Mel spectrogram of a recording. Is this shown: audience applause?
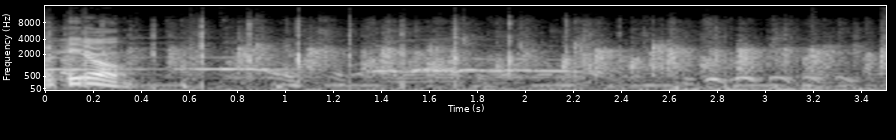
yes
